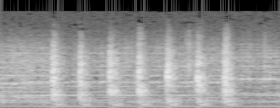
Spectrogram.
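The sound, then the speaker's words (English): A steady series of about seven knocks on the door of the mayor on his wedding day, evenly spaced and moderately loud, each a dull, hollow rap over a faint background hum, with no voices. “Well, go ahead and knock there”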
